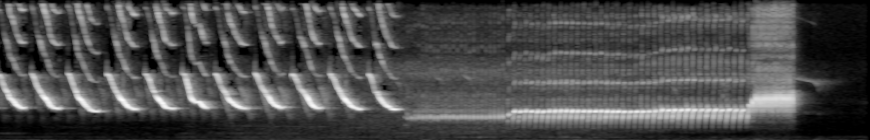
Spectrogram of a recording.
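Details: Canary training song: about three seconds of repeated high downslurred whistles, then a fast, even rolling trill that rises in pitch and ends with a brief bright burst.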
